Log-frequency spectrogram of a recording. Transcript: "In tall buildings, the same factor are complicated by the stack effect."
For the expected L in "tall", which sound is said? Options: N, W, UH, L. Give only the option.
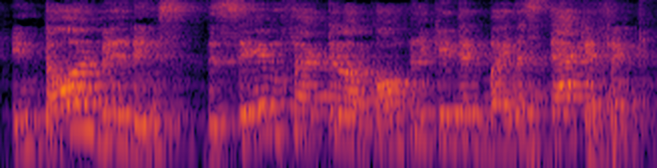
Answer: L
